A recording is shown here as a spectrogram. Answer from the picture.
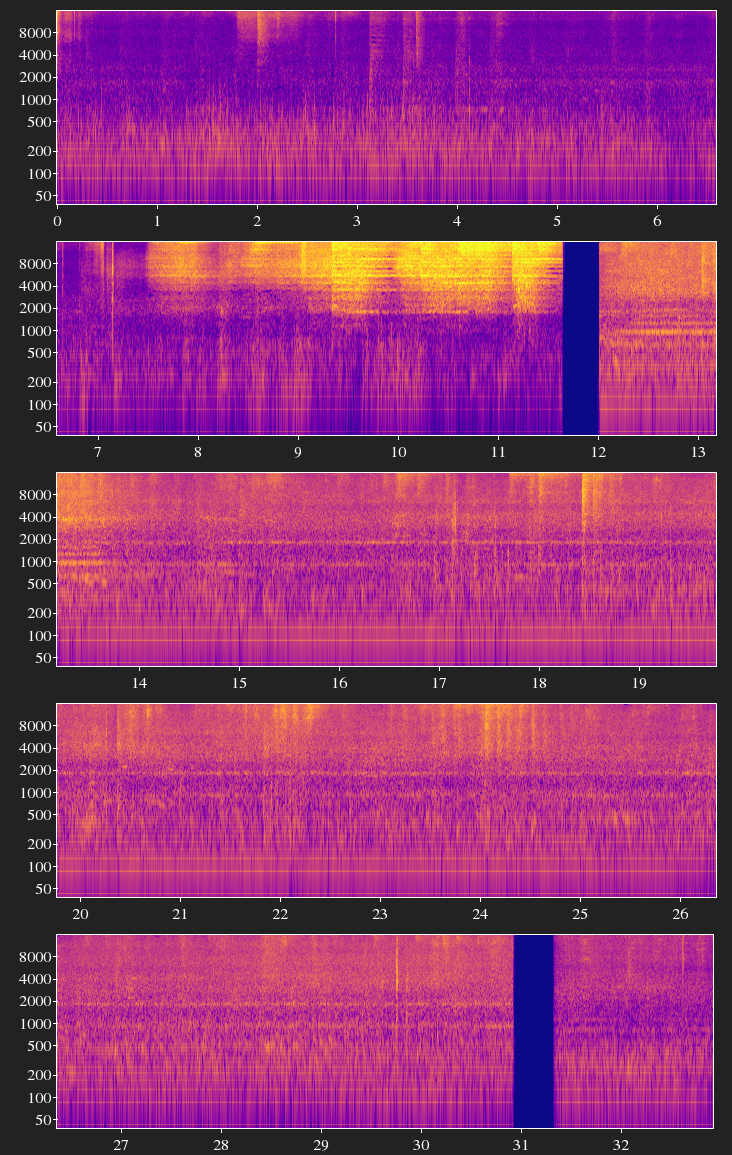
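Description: Passenger train running at speed, heard from its open doorway: continuous rumble of wheels on rail mixed with rushing air. After a short break about twelve seconds in, a strong steady low hum runs under the rail noise and eases a little near the end.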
